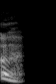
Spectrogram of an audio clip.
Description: damage3.wav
